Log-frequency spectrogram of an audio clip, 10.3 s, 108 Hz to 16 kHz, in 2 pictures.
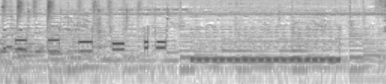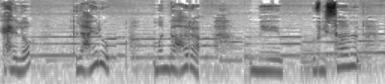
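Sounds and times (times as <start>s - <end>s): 
mobile phone keypad tones dialing a number: 0.2s - 4.6s
long steady mobile phone tone: 0.7s - 4.6s
speech: 5.3s - 10.2s.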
